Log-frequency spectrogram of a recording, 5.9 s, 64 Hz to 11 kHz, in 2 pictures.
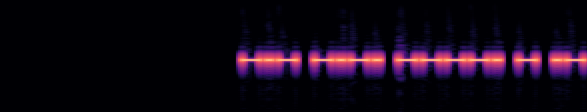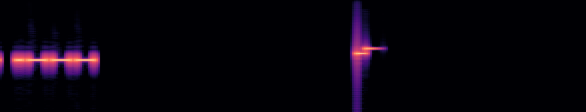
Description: Morse code, heard as a keyed tone, about 39 wpm, 700 Hz. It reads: KC9TAJ
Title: USA Call Signs - 3x Character Spacing - 40wpm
